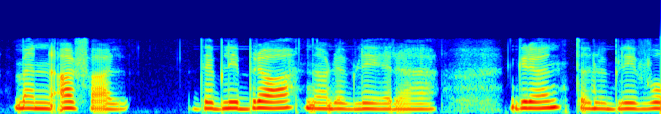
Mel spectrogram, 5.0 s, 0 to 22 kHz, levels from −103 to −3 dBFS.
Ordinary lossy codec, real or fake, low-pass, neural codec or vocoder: none; fake; 5.4 kHz; vocoder, 44.1 kHz, 128 mel bands every 256 samples, BigVGAN v2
